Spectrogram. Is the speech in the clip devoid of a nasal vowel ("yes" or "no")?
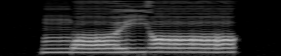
yes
